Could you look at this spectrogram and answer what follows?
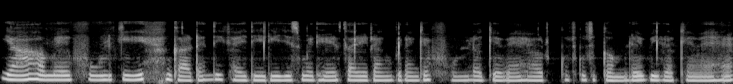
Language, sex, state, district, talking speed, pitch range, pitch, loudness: Hindi, female, Maharashtra, Mumbai Suburban, 210 wpm, 190-210 Hz, 195 Hz, -17 LUFS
